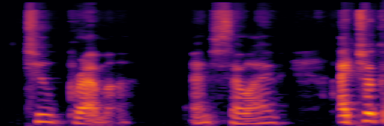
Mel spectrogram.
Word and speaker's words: Prema: she's going to tell us all about it Prima welcome to the show Prema Prema still said it wrong how to say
